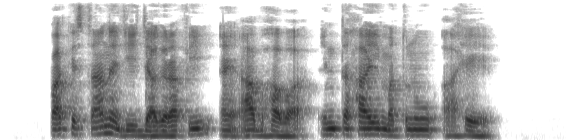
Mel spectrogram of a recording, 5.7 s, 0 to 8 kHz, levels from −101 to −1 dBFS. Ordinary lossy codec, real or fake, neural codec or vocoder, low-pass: AAC, 48 kbps; real; none; 7.2 kHz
